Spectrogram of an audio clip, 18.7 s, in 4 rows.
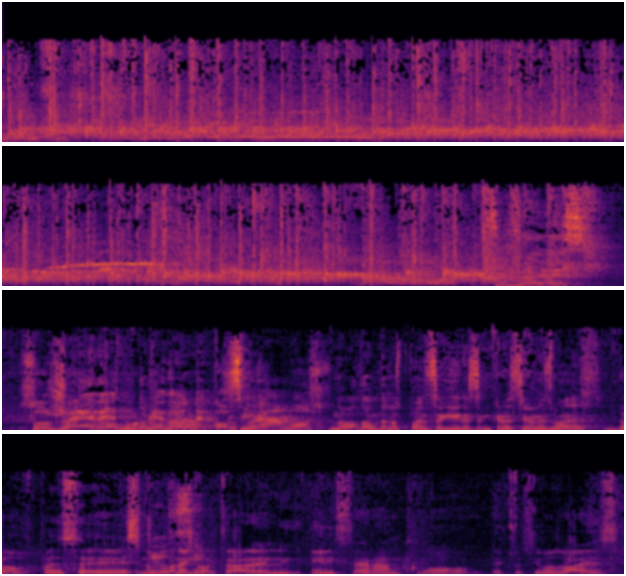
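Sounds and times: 
speech: 0.0 - 0.8, 9.6 - 18.6
audience applause: 0.0 - 8.9.

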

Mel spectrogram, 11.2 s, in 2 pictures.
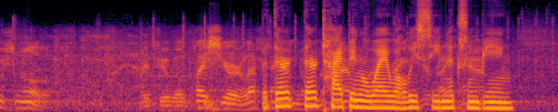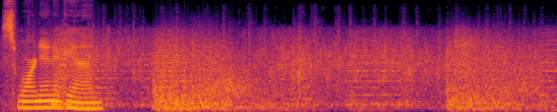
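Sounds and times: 
speech: 0.0 - 0.8, 1.4 - 7.5
21-gun salute cannon fire: 7.0 - 11.1.

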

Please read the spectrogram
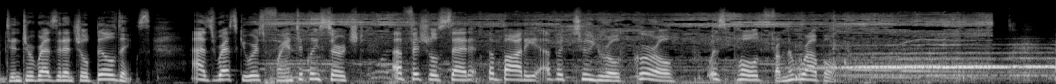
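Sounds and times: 
speech: 0.0 - 8.6
air raid sirens in Kharkiv: 2.6 - 10.5.

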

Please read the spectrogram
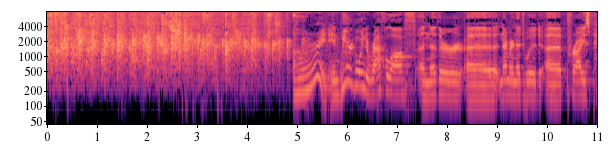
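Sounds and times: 
audience applause: 0.0 - 5.4
speech: 4.9 - 10.9.

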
